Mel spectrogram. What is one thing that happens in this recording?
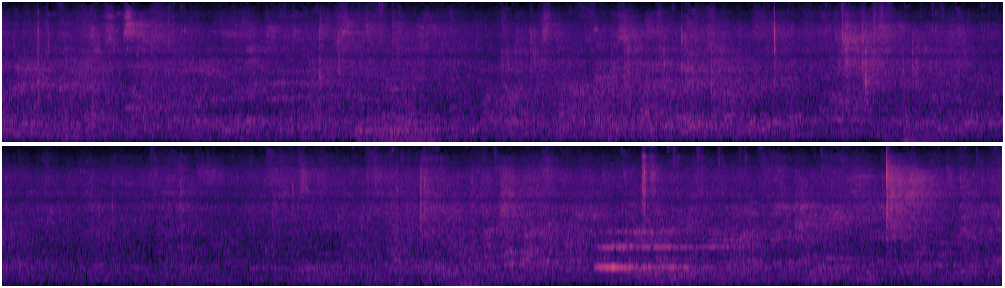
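An electronic keyboard plays chords.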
